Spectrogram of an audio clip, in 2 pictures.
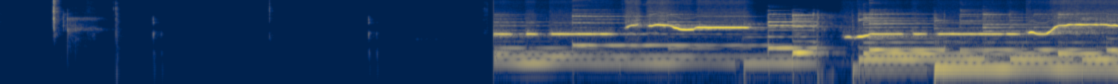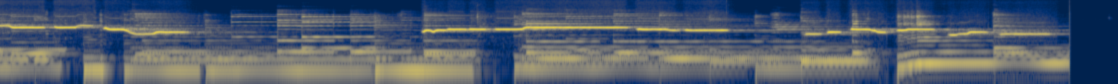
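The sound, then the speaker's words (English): After a few quiet clicks, a man's bright whistled melody starts up in a song and carries a jaunty, wandering tune over steady, full instrumental backing, loud, with no singing. “And his whistle is kind of like a cartoon trying to act unsuspecting in like an old TV show.”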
